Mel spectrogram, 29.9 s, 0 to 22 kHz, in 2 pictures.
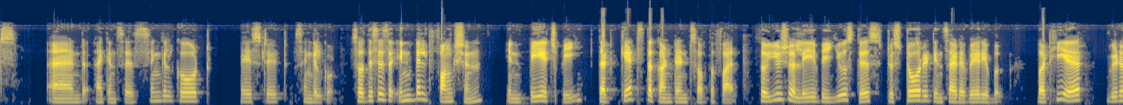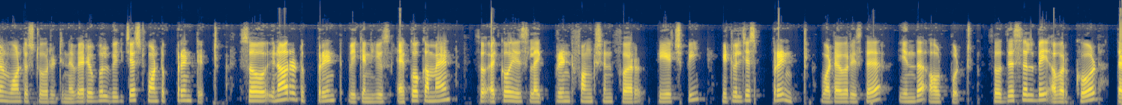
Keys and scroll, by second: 0.0-4.2 typing, 1.2 Left, 19.5-21.5 typing.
